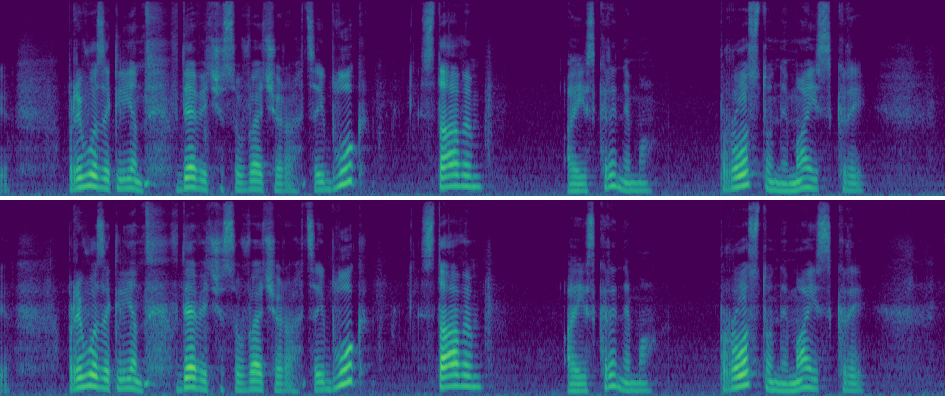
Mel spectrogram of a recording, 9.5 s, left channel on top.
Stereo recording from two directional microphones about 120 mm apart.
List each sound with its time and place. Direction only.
0.0 s speech: centre (ahead or behind)
5.6 s speech: 20° left (ahead or behind)
6.0 s speech: 5° left (ahead or behind)
6.2 s speech: 15° left (ahead or behind)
